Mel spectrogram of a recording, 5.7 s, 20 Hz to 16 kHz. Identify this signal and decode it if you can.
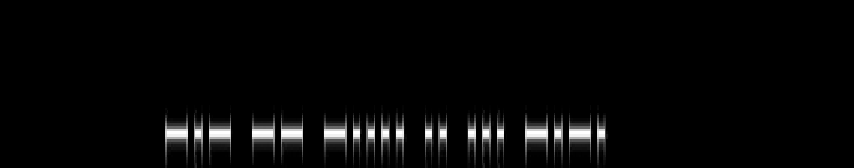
Morse code, heard as a keyed tone, about 25 wpm, 700 Hz. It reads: KM6ISC
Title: USA Call Signs - 6 Characters - Repeated 3x - 25wpm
